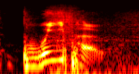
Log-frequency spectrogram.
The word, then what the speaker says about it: Bwipo: It's Bwipo. Bwipo. Yes. With a little W-E in that middle. Oh, so Bwipo. like we. Yeah, Bwipo. Like we, like us.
